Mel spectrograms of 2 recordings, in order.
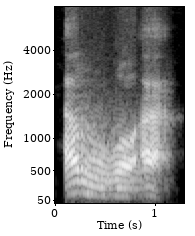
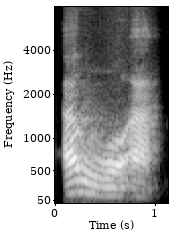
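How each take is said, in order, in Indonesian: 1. Bunyi n dilebur ke dalam r. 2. Bunyi n dilebur ke dalam r.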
